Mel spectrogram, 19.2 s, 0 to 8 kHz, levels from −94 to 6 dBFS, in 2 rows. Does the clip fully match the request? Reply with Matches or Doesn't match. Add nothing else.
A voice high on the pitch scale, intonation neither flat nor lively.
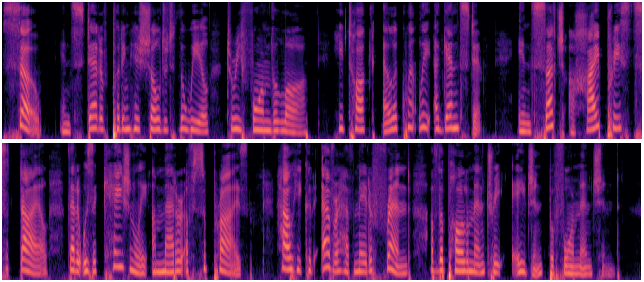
Matches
